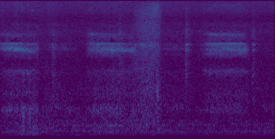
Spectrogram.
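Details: Pug dog getting sleepy, snoring with an eye open; faint, whistling snores repeating every couple of seconds over steady room noise; snoring.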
